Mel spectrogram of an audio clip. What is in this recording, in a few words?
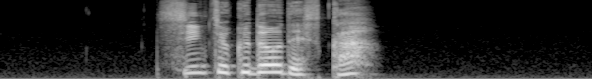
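voice, firm; shinchoku dou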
